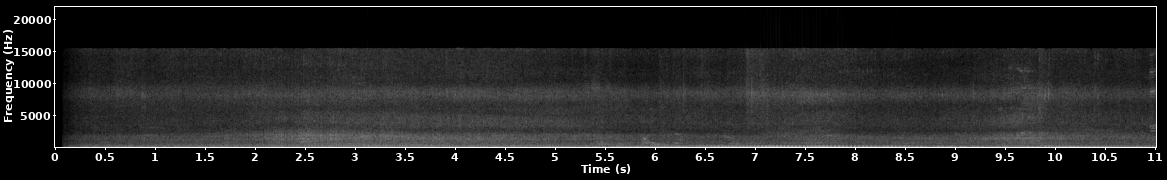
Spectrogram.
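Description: A motorbike engine idles close by.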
